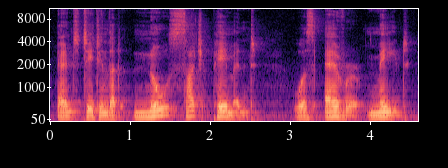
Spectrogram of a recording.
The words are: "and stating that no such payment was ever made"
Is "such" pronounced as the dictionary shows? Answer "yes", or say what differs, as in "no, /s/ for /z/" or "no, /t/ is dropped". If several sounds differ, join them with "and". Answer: yes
